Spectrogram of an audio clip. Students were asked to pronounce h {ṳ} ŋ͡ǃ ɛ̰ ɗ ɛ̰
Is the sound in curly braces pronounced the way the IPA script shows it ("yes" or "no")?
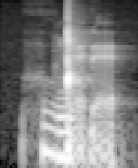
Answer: yes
